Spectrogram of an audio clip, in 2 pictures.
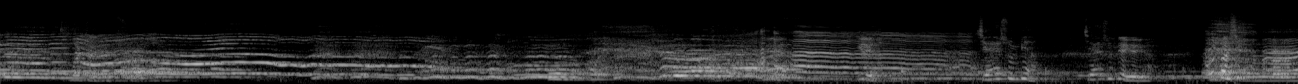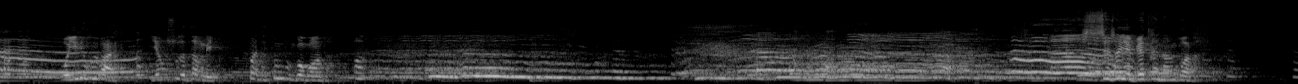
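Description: A young man speaks earnestly, close by.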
